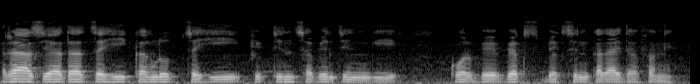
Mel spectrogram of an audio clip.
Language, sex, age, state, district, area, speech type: Manipuri, male, 30-45, Manipur, Churachandpur, rural, read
